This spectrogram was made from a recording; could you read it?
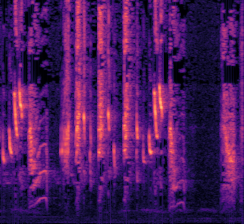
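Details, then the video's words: Long-tailed shrike in chattering 'konslet' song packed with imitated phrases, played as training for juvenile shrikes: short bursts of harsh, scratchy high notes mixed with rising whistled slurs, separated by brief gaps. "CENDET GACOR KONSLET | cocok untuk masteran trotol cendet | shrike bird"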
